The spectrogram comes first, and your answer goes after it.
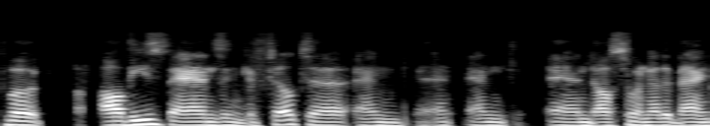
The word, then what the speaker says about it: Gephilte: And he put together this project called Gephilte, which is a klezmer jam band. Gephilte, like gefilte fish, usually spelt with an F, but in this case, it's spelt with a PH, which is a bit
